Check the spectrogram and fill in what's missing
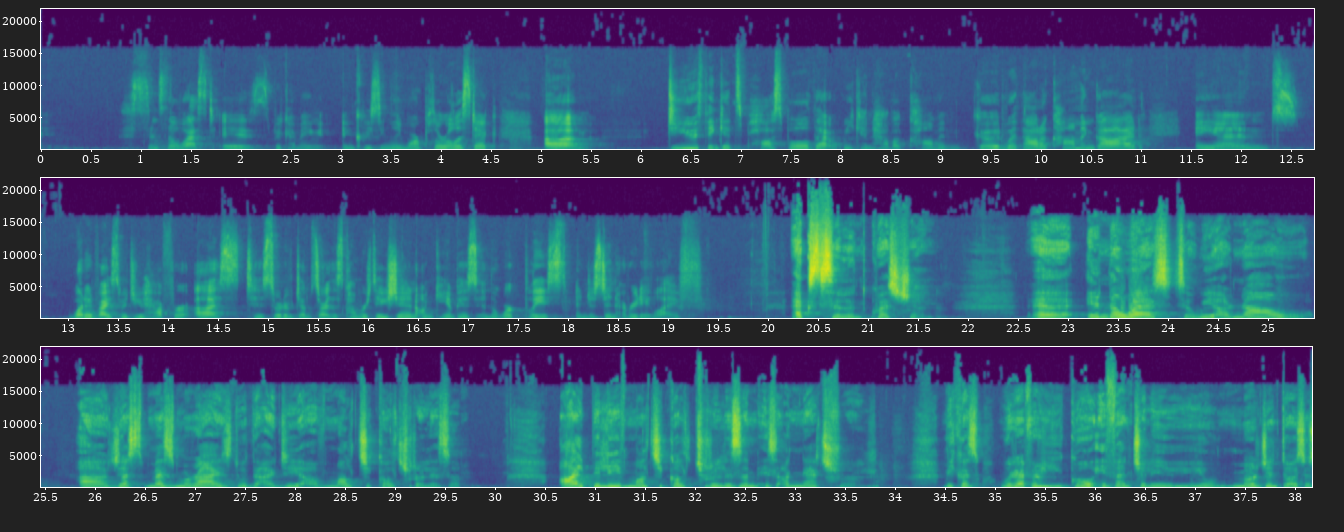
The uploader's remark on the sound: The event was recorded at CBLPI's Western Women's Summit in Phoenix AZ in October 2017.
